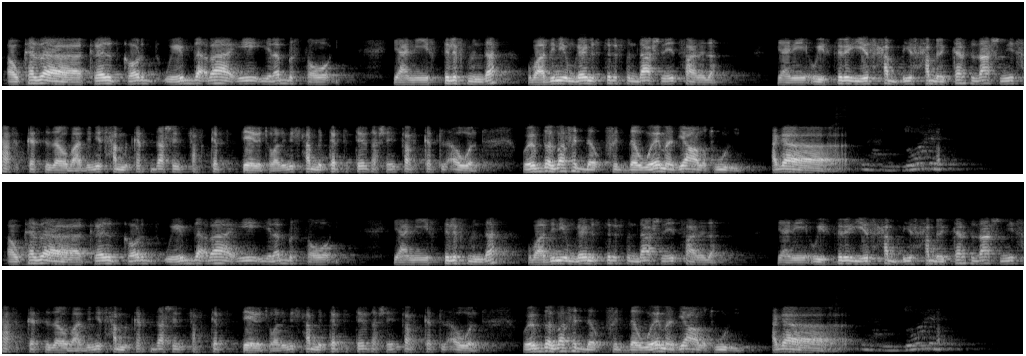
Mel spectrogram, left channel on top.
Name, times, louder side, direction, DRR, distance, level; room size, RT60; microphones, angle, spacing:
voice 1, 0.1-3.4 3.9-5.0 5.3-7.2 7.8-17.6 17.9-18.6, left 3 dB, 35° left, 11 dB, 0.6 m, -20 dB
voice 2, 18.4-19.6, left 1 dB, 5° left, -7 dB, 2.4 m, -38 dB
29.5 x 10.0 x 2.4 m, 0.71 s
head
